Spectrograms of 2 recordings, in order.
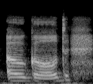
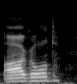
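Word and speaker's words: ogled: way of pronouncing um Augled? Um down to the least popular way of pronouncing girl and YT and channels there is about pronunciation in the US is usually with O sound at the beginning.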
